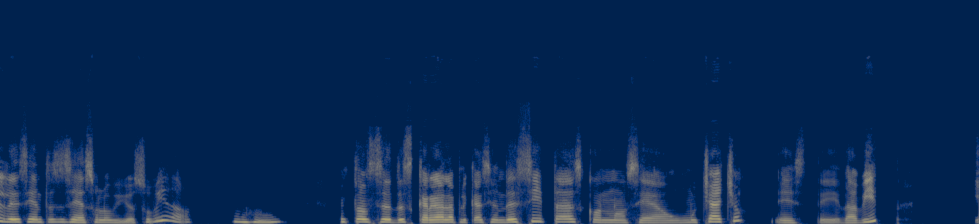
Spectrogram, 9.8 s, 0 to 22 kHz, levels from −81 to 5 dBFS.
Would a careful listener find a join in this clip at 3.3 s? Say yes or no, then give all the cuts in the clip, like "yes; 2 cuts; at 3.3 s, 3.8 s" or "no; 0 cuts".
yes; 1 cut; at 3.3 s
